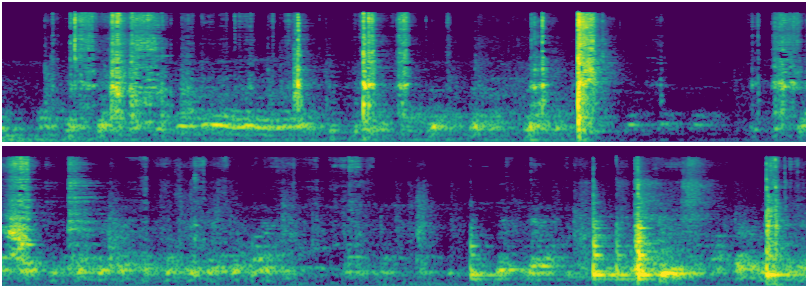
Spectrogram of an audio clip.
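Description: Clicks and knocks of a clear plastic eye shield and its bracket being handled and fitted onto a bench grinder, with one sharp knock just before three seconds in.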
